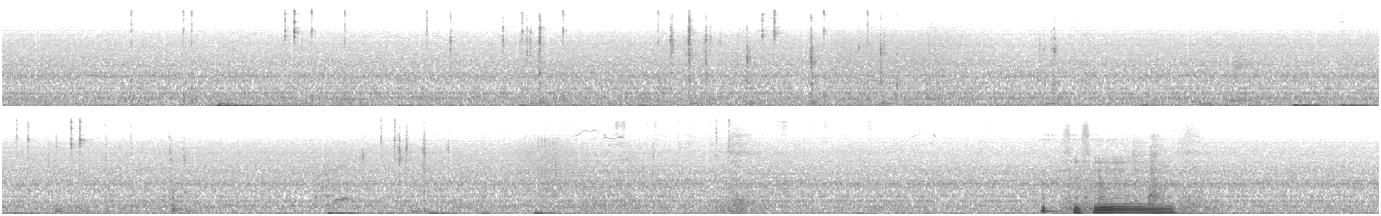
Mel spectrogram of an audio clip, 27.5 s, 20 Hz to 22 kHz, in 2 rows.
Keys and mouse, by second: 3.4 click, 5.4 Tab, 7.0 Tab, 8.9 KP_1, 10.6 g, 15.7 g, 18.0 Tab.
